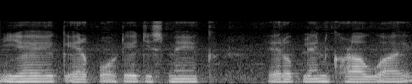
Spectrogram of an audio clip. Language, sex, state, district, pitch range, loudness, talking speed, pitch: Hindi, male, Uttar Pradesh, Jalaun, 115-130 Hz, -19 LUFS, 145 wpm, 125 Hz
